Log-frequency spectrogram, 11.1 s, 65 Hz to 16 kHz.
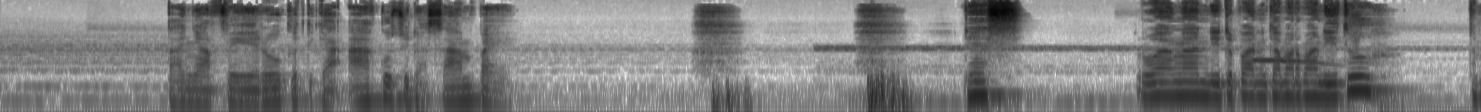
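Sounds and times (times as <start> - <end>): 
speech: 1.2 - 3.9, 5.2 - 5.5, 7.2 - 7.7, 8.5 - 11.1
heavy panting after running: 5.2 - 5.6.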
